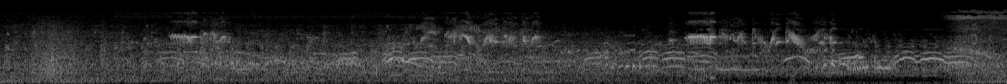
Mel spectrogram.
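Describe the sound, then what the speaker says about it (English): A family of oystercatchers, adults and a nearly fledged chick, calls along a bay shoreline beside a bird sanctuary in Hillsborough Bay, with repeated shrill piping notes over wind and background noise. "on the shoreline here is a family of oyster catchers, both adults and almost a fully feathered chick"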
